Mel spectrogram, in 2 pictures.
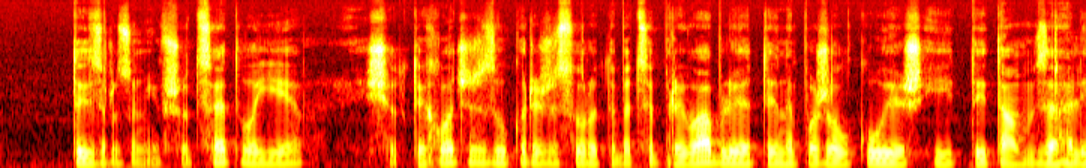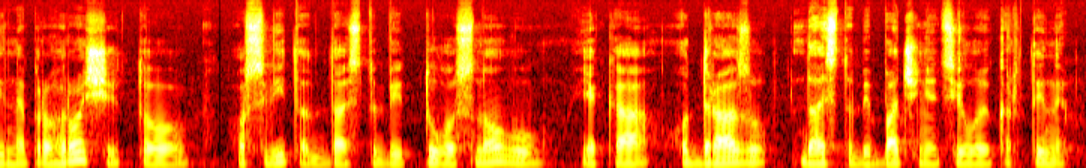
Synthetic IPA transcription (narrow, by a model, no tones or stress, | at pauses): t̪ɪzrɔzʊmʲḭwʃɔt̪sɛt̪ʋɔjɛ | ʃt͡ʃɔ̰t̪ɪxɔt͡ʃeʒzʋukʊɾeʒɪsuɾʊt̪ɛbɛt̪sɛpɾʔɪʋɑblʲʊjɛt̪ɪnɛpɔʒɐlˠkujeʃit̪ɪt̪ɑmwzɐɦɐlʲinɛpɾɔɦɾɔʃʲit̪ɔ | ɔsʲʋʲit̪ɐ̰d̪ɑsʲt̪ɔbʲit̪uɔsnɔʋʊ | jɐ̰kɑ | ɔd̪ɾɑzʊ | d̪ɑsʲt̪ɔbʲibɑt͡ʃenʲːɐt͡sʲilˠɔjikɐrt̪ɪnɪ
